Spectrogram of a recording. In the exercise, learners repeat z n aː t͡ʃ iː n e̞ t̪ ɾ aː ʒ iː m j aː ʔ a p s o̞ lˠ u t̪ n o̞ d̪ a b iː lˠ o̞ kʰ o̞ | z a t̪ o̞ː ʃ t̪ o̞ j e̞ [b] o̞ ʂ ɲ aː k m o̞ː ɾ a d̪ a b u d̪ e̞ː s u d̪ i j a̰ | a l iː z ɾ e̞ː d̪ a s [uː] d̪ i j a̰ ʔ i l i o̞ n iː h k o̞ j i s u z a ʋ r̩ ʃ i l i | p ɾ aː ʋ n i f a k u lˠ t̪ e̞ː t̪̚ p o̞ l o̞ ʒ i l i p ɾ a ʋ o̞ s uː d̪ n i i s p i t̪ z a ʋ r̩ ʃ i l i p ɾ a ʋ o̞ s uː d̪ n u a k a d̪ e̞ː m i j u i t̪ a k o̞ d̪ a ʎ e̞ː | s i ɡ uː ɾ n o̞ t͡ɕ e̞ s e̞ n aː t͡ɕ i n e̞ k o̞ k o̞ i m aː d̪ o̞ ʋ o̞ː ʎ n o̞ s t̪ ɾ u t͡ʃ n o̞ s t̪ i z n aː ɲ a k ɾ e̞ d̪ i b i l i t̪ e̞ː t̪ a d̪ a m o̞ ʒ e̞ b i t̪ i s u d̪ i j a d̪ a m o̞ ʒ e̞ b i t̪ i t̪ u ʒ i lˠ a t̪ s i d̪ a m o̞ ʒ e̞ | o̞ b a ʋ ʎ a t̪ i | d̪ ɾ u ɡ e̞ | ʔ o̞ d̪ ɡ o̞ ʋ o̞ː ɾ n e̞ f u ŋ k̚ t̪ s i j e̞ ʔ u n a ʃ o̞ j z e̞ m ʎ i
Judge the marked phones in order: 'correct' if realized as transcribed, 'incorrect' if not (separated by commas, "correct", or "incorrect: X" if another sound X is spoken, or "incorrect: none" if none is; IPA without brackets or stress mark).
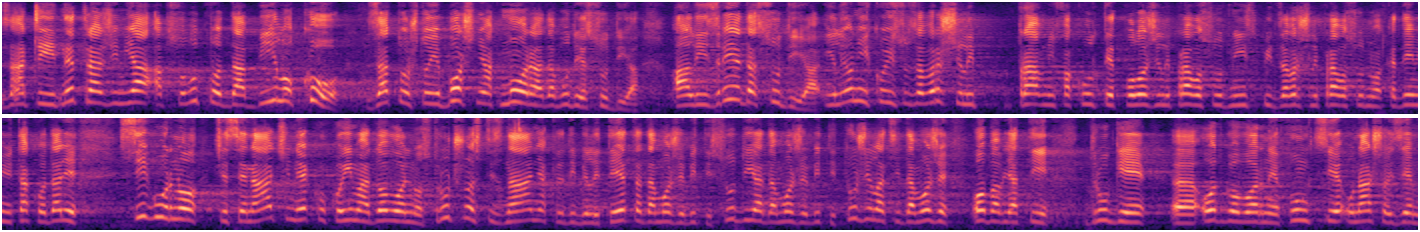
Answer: correct, incorrect: u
